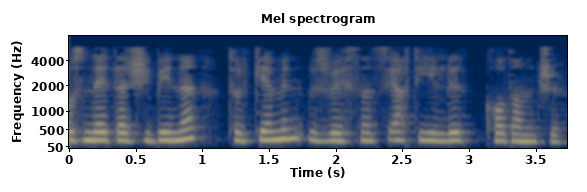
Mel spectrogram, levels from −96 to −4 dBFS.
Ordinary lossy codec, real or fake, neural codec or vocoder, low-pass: MP3, 24 kbps; fake; codec, 16 kHz, 0.2 kbps, FocalCodec; 7.2 kHz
